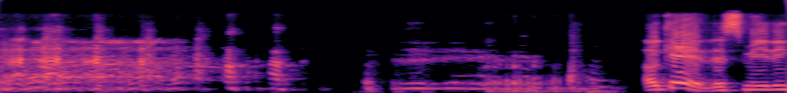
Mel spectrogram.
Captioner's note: laughs collectively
